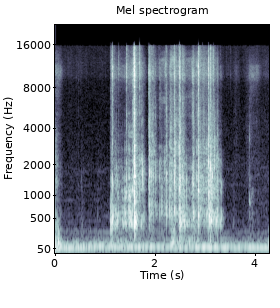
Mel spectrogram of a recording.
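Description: Plastic toys being handled and knocked together: a rapid, irregular run of small clicks and rattles lasting about two seconds, starting about a second in, over a low handling rumble.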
